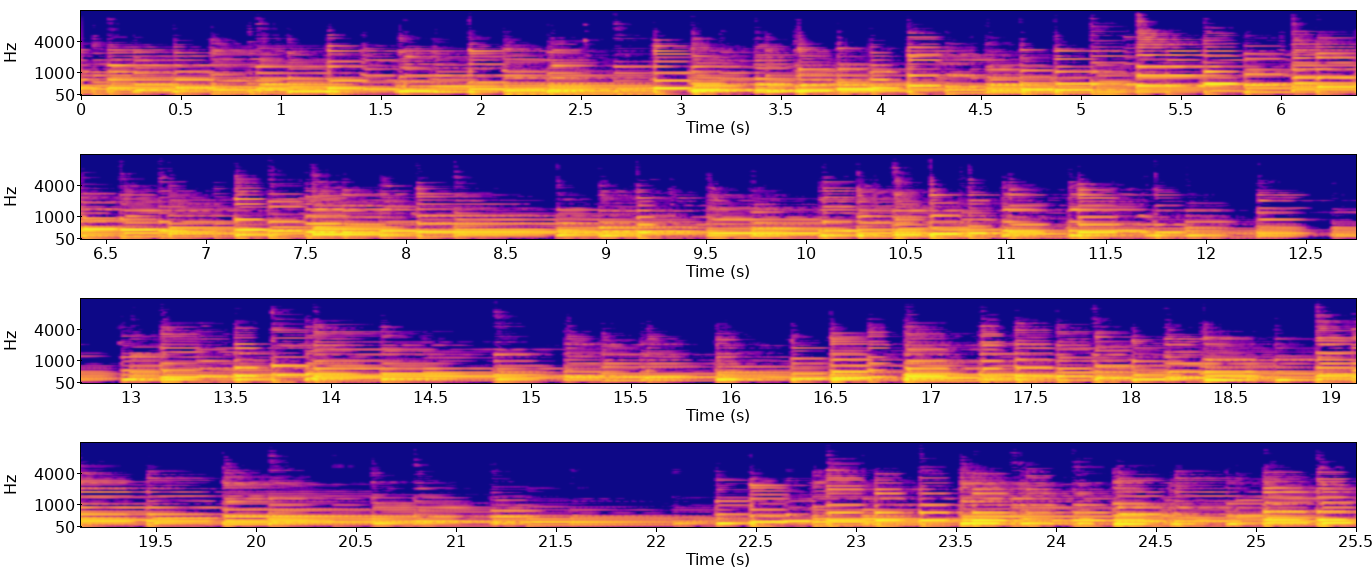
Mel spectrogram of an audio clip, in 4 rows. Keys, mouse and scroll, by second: 0.3 click, 1.0 middle click, 1.4-1.7 scroll down 2, 1.7 Tab, 1.9 click, 2.1-2.5 scroll down 2, 2.5 middle click, 3.0 shift+middle click, 3.6 ctrl+scroll up 1, 3.8 ctrl+s, 3.9 ctrl+click, 4.4 shift+middle click, 4.6-5.0 shift+scroll up 2, 5.0 middle click, 5.8 Tab, 6.1 middle click, 6.3 scroll up 3, 6.6 shift+middle click, 6.9-7.3 scroll up 1, 7.3 click, 8.3 3, 8.5 click, 8.8 scroll down 2, 9.0-10.1 middle drag, 10.1 Tab, 10.7 middle click, 11.3 ctrl+s, 11.4 ctrl+click, 11.7 middle click, 12.0-12.5 scroll up 1, 12.5 Tab, 12.7-13.4 scroll up 2, 13.4 2, 13.7 click, 14.3 alt+shift+click, 14.6 scroll down 3, 14.8-15.9 middle drag, 15.9 alt+shift+click, 16.7 ctrl+b, 18.7 middle click, 19.4 ctrl+z, 23.3 middle click, 24.1 ctrl+z, 24.4 Tab, 24.6 click, 25.1 middle click.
